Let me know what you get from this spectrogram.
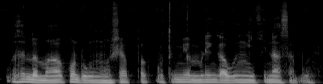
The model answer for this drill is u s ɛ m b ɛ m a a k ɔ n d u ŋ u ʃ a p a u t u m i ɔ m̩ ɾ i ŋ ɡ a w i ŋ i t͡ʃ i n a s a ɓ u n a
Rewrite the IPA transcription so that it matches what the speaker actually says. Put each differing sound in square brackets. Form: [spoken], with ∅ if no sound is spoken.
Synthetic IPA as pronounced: u s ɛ m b ɛ m a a k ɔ n d u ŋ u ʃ a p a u t u m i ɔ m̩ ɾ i ŋ ɡ a w i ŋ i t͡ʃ i n a s a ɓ u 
